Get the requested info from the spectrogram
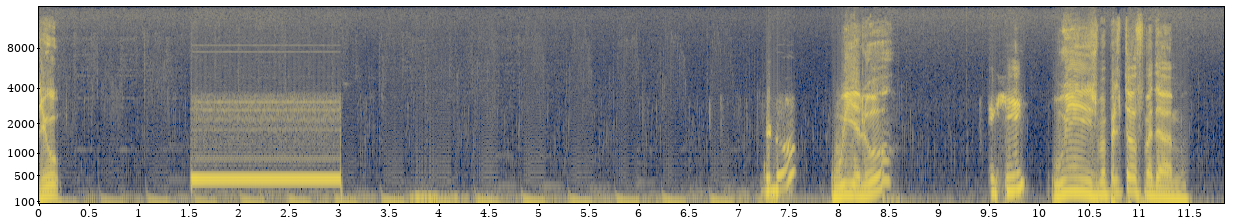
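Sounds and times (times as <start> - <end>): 
speech: 0.0 - 0.3, 7.3 - 8.6, 9.5 - 11.6
low pulsing rhythmic beat: 0.0 - 7.8
ringing tone of an outgoing telephone call: 1.6 - 3.0.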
